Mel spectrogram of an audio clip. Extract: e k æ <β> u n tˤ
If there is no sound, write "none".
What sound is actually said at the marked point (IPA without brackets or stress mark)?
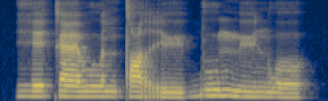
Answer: β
